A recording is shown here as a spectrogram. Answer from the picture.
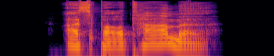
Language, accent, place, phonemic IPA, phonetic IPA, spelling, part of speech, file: German, Germany, Berlin, /aspaʁˈtamə/, [ʔäspʰäʁˈtʰämə], Aspartame, noun, De-Aspartame.ogg
- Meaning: nominative/accusative/genitive plural of Aspartam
